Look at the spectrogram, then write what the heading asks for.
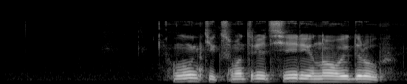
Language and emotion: Russian, neutral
